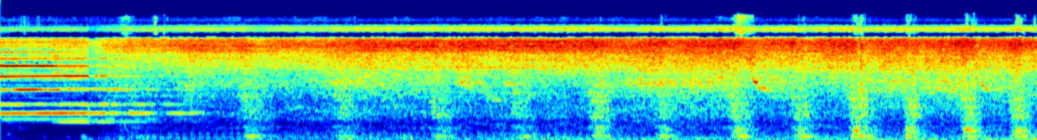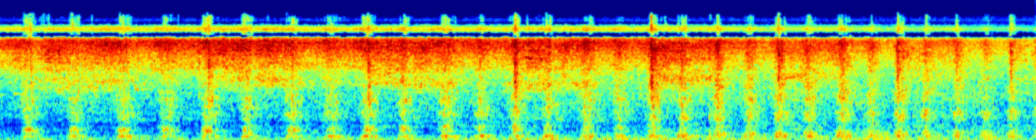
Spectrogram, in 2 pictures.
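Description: A steam locomotive of the Arganda train in the Community of Madrid hisses steadily, opening with a short tonal whistle, then chuffs in a quickening rhythmic beat that grows louder, with no voices.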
